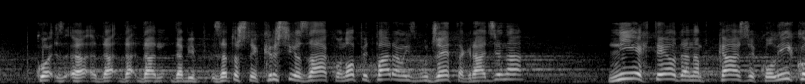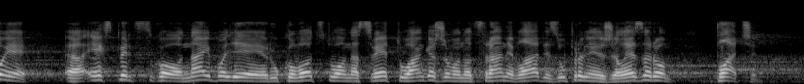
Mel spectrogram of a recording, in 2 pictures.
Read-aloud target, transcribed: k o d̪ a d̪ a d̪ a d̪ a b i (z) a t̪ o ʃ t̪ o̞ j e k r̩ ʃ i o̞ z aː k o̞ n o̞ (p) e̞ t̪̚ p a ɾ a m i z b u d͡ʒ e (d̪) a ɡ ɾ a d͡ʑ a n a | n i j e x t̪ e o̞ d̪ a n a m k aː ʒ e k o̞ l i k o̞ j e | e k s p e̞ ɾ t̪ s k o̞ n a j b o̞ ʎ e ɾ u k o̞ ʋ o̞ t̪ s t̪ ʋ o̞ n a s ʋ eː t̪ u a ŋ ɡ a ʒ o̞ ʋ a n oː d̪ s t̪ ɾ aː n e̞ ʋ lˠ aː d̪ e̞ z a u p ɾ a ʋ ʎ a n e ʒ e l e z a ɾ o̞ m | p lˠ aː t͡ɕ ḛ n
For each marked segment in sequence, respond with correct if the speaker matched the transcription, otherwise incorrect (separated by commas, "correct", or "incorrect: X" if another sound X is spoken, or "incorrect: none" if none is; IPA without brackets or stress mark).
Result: correct, correct, incorrect: t̪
